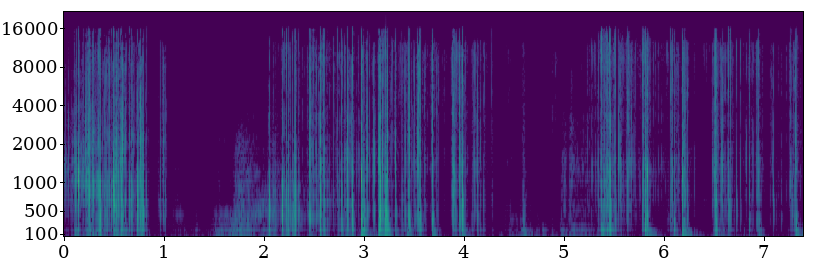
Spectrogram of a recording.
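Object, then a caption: Self-adhesive fabric bandage. A strip of red self-adhesive cohesive fabric bandage wrap is held in the hands and pulled apart and peeled with long nails. It gives a crackly, tearing texture of many short, dry bursts, with a brief quiet pause near the start before the crackling resumes.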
